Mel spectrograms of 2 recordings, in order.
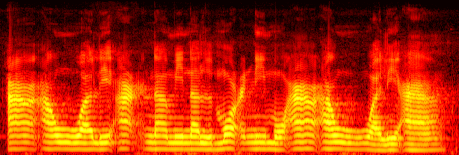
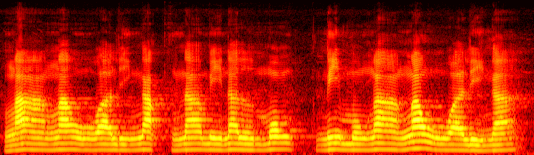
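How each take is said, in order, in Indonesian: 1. Konsonannya berbunyi ain dari tenggorokan. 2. Konsonannya diganti dengan bunyi ng. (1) "Untuk ain" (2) "Bisanya ngangawali"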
